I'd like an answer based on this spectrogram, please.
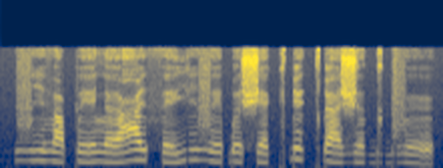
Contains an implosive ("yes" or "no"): yes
